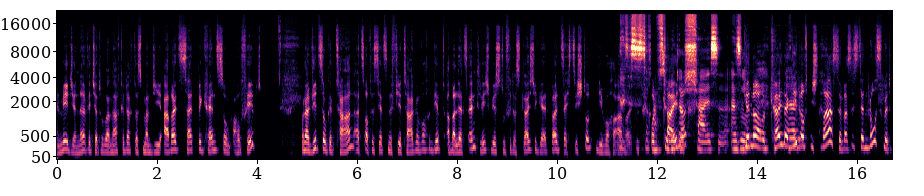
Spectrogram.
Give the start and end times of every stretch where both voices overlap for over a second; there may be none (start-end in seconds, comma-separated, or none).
11.2-12.6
